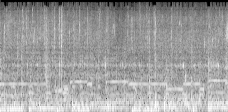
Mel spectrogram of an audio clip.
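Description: Crushed garlic stirred and fried in a pan for a vegan Brazilian moqueca, a steady close sizzle with scraping stir clatter and small pops throughout, no talking.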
